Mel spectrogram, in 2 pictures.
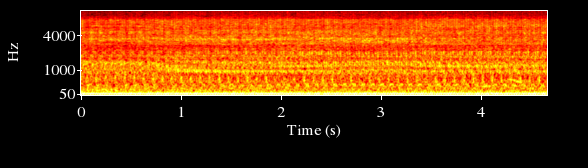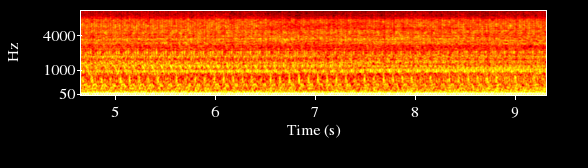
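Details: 1977 MCI coach with 8V71N Detroit two-stroke diesel, restarted after freeing three stuck injectors that caused a runaway: deep, steady drone with even low beat, no misses or knocks, idling cleanly; normal idle.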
